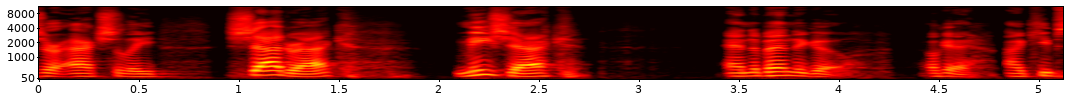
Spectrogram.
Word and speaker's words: Abednego: It's Abednego.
